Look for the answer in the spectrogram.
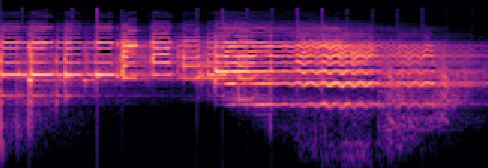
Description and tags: Short guitar sample made with my Epiphone Les Paul guitar through a Marshall amp and a cry baby wah pedal. Some reverb added.
processed, electronic, music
